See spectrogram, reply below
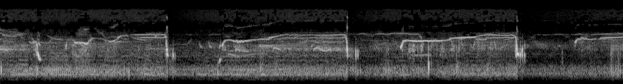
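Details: White-tailed eagles feeding at a nest in Latvia, 14 June 2019: drawn-out, slightly rising whistled wails with sharp downward endings, interspersed with shorter squeaky notes, over a steady low hum.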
